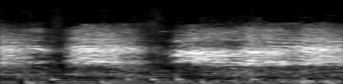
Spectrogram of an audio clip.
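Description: A class of young children shouting together in three loud bursts, over background music with a steady beat.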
